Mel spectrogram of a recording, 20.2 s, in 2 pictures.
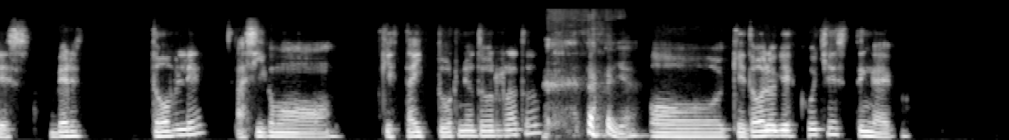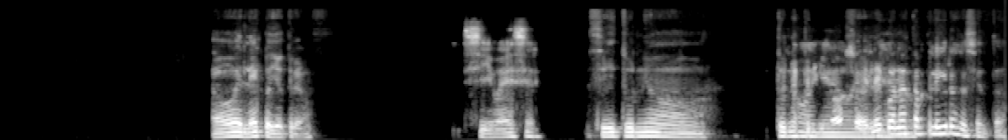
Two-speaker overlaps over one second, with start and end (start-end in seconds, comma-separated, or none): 18.0-19.4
